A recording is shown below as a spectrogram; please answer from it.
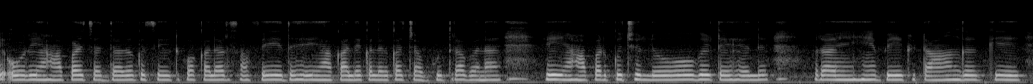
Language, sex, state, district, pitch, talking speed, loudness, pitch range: Hindi, female, Chhattisgarh, Balrampur, 210 Hz, 160 wpm, -24 LUFS, 205-215 Hz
